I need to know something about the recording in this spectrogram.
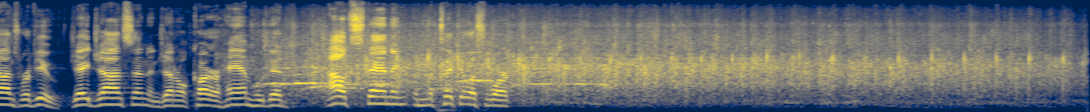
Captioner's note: applause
